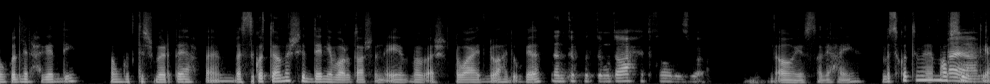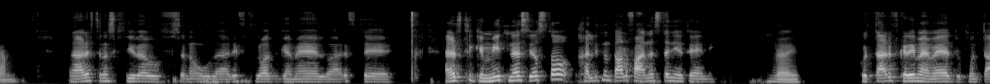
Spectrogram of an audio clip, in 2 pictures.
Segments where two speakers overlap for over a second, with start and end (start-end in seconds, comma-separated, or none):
none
